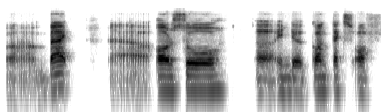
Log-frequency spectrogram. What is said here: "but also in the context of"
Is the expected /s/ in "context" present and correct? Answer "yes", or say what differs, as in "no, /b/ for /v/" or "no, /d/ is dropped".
yes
